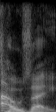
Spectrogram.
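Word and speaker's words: Hosea: was going to say his their last name is jose and it is spelled with an h h-o-s-e-a really yeah okay so he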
